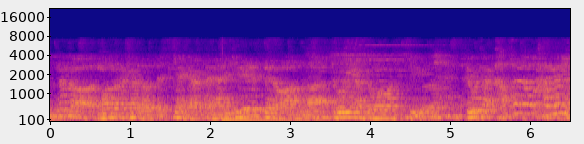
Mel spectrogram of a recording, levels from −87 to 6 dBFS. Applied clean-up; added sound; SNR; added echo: none; Tabla; 12 dB; reverberation time 0.9 s.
